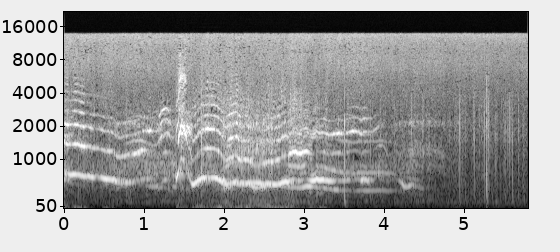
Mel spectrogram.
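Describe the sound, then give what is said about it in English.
Wolves closing in during a Dick Tracy radio adventure howl in long, wavering, overlapping cries that rise and bend in pitch, fairly loud, then fade after a few seconds, leaving a few faint sharp clicks. “Well, the wolves are closing in, and Moccasin and Junior are short of arrows.”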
